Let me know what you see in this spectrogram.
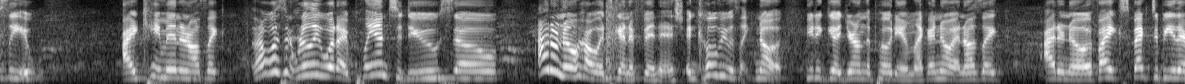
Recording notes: Episode 69 was recorded live from Boulder Boats in Henderson, NV one night prior to the Malibu Boats Rider Experience and Central WWA Wakeboard Regionals. In front of the live audience during Boulder Boats Pre-Party and WWA registration.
